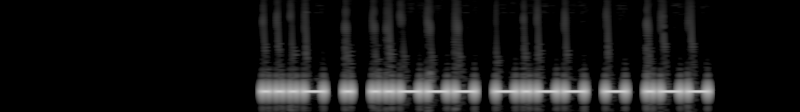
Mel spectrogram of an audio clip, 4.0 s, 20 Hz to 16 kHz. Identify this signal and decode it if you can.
Morse code, heard as a keyed tone, about 34 wpm, 700 Hz. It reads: VE2YTW
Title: DXCC-100 Call Signs - 6 Characters - 35wpm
